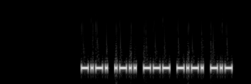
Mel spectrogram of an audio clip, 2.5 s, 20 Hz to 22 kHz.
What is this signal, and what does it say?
Morse code, heard as a keyed tone, about 52 wpm, 700 Hz. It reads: CLOCK
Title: Five Letter Words - 50wpm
